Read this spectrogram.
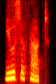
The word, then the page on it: usufruct: Indian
